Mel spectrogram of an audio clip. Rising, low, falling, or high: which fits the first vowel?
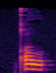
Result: low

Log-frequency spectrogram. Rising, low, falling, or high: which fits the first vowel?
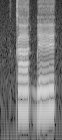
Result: high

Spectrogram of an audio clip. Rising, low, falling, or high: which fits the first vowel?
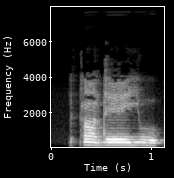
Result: low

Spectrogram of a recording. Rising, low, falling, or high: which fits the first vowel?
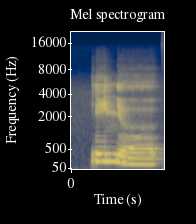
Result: high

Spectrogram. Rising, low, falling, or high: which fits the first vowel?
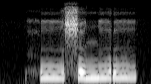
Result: low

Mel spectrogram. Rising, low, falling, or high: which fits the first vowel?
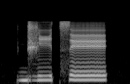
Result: low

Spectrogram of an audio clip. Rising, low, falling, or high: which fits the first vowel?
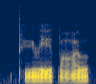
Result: rising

